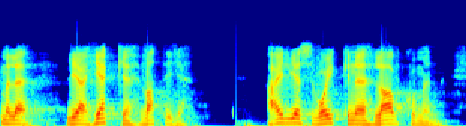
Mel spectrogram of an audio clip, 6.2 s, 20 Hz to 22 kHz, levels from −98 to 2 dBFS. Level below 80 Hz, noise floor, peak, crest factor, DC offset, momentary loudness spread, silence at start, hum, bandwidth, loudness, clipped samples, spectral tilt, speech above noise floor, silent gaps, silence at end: -42 dBFS; -58 dBFS; -4 dBFS; 18 dB; under 0.1%; 15 LU; 0 s; none; 5.4 kHz; -20 LUFS; under 0.1%; -4.5 dB/octave; 38 dB; none; 0.2 s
